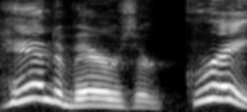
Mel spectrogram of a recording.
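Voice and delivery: snickering. She walks around a tree while a parrot mimics her, snickering out loud. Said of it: "she snickered out loud".

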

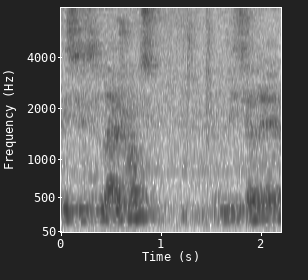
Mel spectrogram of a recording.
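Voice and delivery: ordinary delivery

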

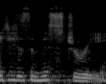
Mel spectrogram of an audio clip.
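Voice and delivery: put-on British accent. Quoting his seminary professor on a hard question: British accent. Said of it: "in his British accent".

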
